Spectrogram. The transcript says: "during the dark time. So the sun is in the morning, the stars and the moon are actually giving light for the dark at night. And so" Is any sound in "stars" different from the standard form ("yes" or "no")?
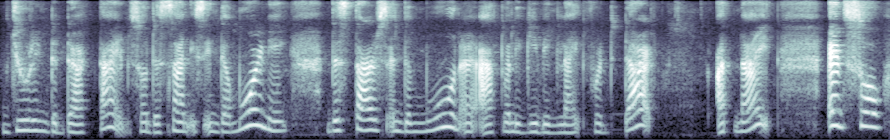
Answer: yes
